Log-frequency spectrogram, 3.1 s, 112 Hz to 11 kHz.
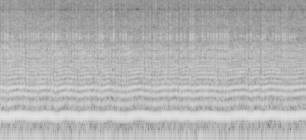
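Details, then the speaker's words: New PAW 40 model diesel on first break-in run, break-in fuel mix, 12x5 prop, clamp mount: starts easily but holds a steady, fairly low buzzing drone that never clears into a crisp high note; running rich and undercompressed. "rich and undercompressed again it started almost immediately it was a real easy start"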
